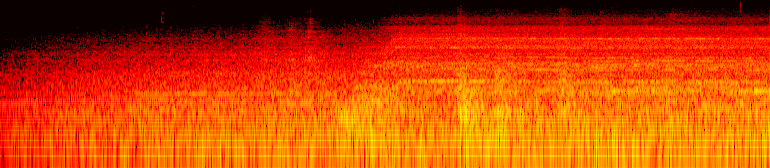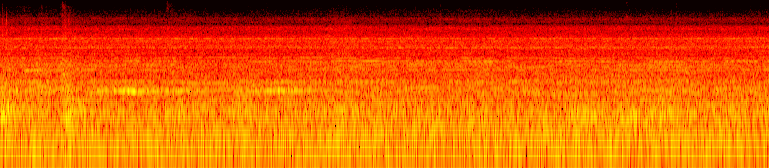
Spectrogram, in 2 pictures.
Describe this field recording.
what you can hear early morning, from the window of the guest room of the Brno art house.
